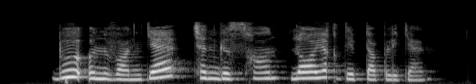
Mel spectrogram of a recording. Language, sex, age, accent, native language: Uzbek, female, 12-17, Jizzax, Uzbek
